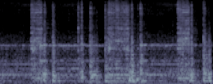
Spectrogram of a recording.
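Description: A slow printer runs in short mechanical bursts, its whirring feed starting and stopping several times in an uneven rhythm, fairly loud with no voices.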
